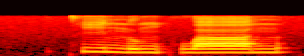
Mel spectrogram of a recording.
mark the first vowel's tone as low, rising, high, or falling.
falling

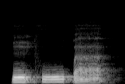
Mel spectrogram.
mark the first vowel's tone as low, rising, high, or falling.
high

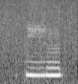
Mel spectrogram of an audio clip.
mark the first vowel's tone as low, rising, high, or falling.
high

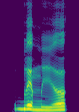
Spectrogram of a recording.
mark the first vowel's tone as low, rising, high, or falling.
falling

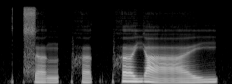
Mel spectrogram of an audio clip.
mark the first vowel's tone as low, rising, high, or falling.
low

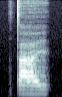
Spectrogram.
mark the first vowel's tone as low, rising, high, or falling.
high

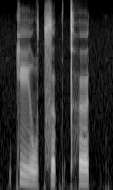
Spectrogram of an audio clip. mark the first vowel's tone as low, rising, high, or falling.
low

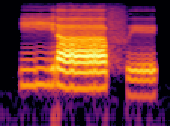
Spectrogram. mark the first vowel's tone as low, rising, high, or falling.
high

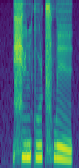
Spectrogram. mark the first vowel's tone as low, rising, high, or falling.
high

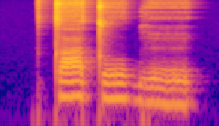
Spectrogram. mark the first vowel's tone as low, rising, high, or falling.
high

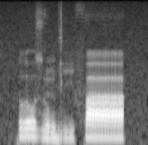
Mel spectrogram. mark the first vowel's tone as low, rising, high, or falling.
high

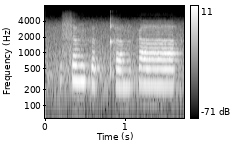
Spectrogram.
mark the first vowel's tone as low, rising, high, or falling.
high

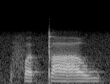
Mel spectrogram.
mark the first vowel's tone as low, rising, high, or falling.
rising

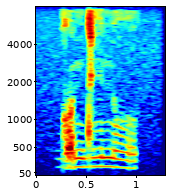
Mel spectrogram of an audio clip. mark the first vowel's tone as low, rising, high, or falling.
low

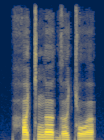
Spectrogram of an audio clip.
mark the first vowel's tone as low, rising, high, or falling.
high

